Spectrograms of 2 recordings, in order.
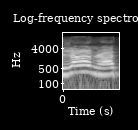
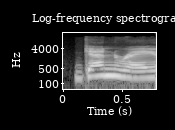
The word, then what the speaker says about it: genre: So a genre, careful with it, it's not like genre or whatever, right? It's not pronounced how it looks, right? It's genre, like a type, the category of music, I guess. Like there's classical, pop, these are different genres. Yeah, genre, this word comes from French.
